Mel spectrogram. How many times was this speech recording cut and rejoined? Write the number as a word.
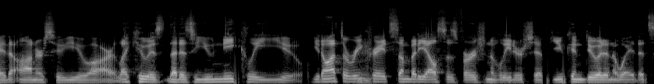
zero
